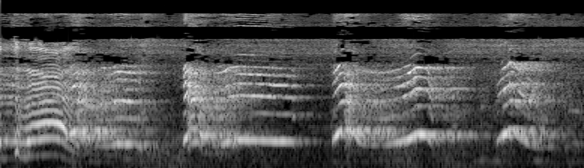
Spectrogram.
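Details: Female Labrador Retriever puppy asking for food and arguing with her owner, indoors: four loud, drawn-out whining yelps with bending harmonic pitch, roughly one per second, each rising then falling.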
